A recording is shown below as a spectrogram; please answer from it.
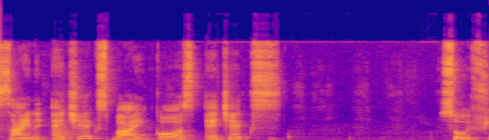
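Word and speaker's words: sinh: If we are taking the first hyperbolic function, that is sine h of x. How do we pronounce this? We can pronounce either way, hyperbolic sine x or sine h of x.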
